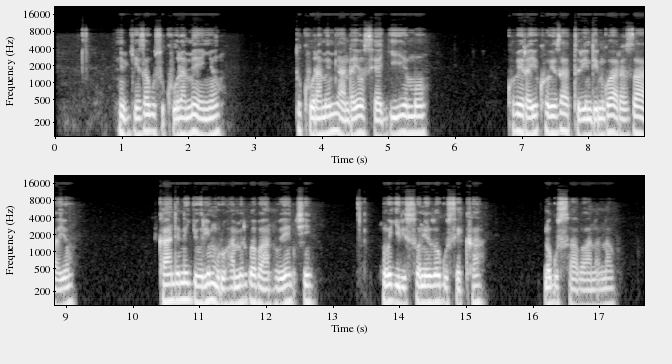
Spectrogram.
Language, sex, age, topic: Kinyarwanda, male, 18-24, health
